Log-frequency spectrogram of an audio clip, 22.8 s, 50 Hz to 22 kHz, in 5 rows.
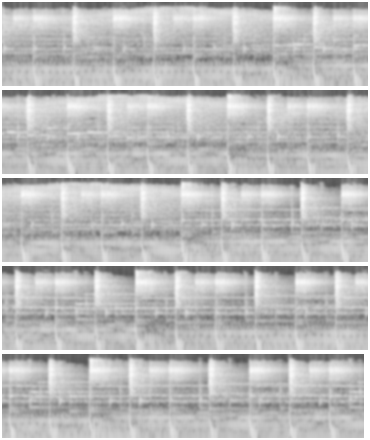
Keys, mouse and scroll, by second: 2.8-3.4 scroll down 3, 3.4-5.2 middle drag, 5.2-5.7 scroll up 1, 5.7-6.8 middle drag, 6.8 KP_1, 8.3 shift+a, 12.1-13.9 scroll down 4, 13.9 g, 18.7-19.6 scroll up 2, 19.6 Tab, 20.4 shift+z, 20.8 s.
